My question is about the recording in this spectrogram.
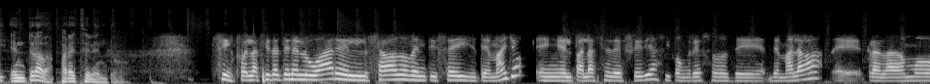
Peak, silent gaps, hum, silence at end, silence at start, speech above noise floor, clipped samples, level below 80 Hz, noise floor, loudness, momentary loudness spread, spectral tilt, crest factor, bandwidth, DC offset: -2 dBFS; none; none; 0 s; 0 s; 22 dB; under 0.1%; -46 dBFS; -37 dBFS; -16 LUFS; 10 LU; -7.5 dB/octave; 14 dB; 13.5 kHz; under 0.1%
